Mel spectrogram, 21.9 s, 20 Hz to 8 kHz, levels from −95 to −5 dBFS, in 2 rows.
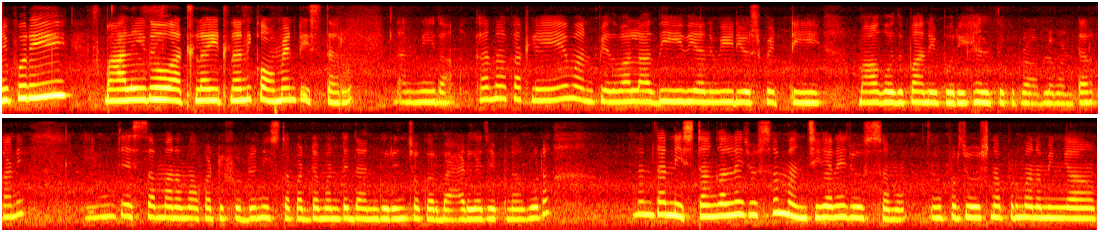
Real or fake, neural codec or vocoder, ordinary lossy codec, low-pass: real; none; none; 7.2 kHz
